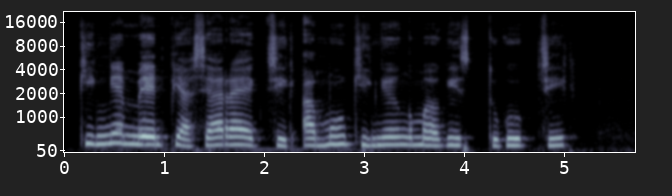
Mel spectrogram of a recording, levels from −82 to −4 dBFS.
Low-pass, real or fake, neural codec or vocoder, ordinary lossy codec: none; fake; vocoder, 44.1 kHz, 128 mel bands, Pupu-Vocoder; none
